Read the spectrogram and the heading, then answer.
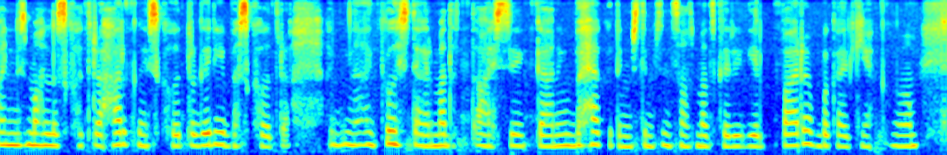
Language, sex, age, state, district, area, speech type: Kashmiri, female, 45-60, Jammu and Kashmir, Ganderbal, urban, spontaneous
